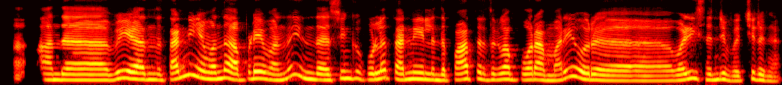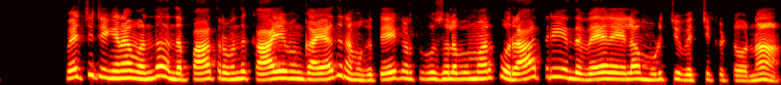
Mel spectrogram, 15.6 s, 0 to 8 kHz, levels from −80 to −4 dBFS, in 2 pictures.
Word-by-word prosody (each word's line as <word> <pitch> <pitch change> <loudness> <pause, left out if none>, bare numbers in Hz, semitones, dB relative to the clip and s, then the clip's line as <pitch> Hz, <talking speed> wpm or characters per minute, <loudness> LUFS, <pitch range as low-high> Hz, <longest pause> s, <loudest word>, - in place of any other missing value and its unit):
அ - - -8 0.3
அந்த 200 0 -1 0.5
வி 240 - 0 0.2
அந்த 205 -2 -4
தண்ணீய 310 +8 +1
வந்து 235 +4 0
அப்படியே 235 +5 0
வந்து 205 +9 -4
இந்த 220 -4 0 0.2
சிங்க்குக்குள்ள 240 -3 -3
தண்ணீல 215 0 0
இந்த 185 -1 -3
பாத்திரத்துக்குலாம் 210 -2 -2
போற 205 0 0 0.2
மாரி 195 - -3
ஒரு 200 -2 0 0.8
வழி 210 +5 0
செஞ்சு 200 +2 -3
வெச்சுடுங்க. 170 -1 -5 0.8
வெச்சிட்டீங்கன்னா, 275 -3 +2
வந்து 235 +8 +2
அந்த 220 -3 +3
பாத்திரம் 225 +1 +1
வந்து 240 +2 0
காயவும் 235 +3 +5
காயாது. 215 +8 +4
நமக்கு 190 -3 -3
தேய்க்கிறதுக்கும் 230 -1 -1
சுலபமா 225 +1 +1
இருக்கும். 260 0 -2
ஒரு 205 - +1
ராத்திரி 300 +4 -1
இந்த 230 -2 +1
வேலையெல்லாம் 225 0 +3
முடிச்சு 210 +2 -5
வெச்சுக்கிட்டோனா, 185 0 -2
220 Hz, 140 wpm, -23 LUFS, 205-240 Hz, 0.8 s, காயவும்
